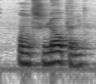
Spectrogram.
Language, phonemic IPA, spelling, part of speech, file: Dutch, /ˌɔntˈloː.pə(n)/, ontlopen, verb, Nl-ontlopen.ogg
- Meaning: 1. to outrun, evade 2. past participle of ontlopen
